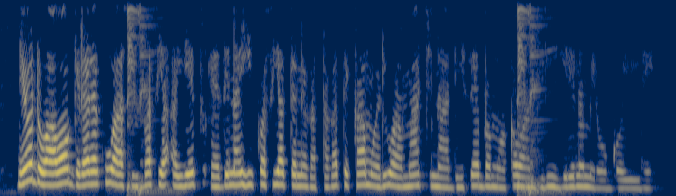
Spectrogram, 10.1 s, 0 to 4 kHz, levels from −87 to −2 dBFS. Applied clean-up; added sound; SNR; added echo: classical method log-MMSE.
